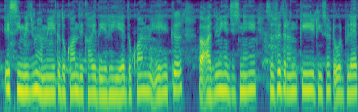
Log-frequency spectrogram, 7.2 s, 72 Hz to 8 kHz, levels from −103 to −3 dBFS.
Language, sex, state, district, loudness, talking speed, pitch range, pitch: Hindi, female, West Bengal, Dakshin Dinajpur, -19 LUFS, 200 wpm, 160-180 Hz, 170 Hz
